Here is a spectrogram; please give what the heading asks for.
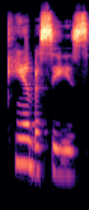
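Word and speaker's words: Cambyses: was another king i hope i'm going to pronounce this right canvases c-a-m-b-y-s-e-s and then it was king darius so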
